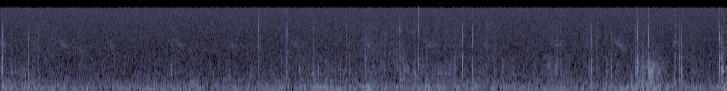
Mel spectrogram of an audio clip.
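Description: Long pointed acrylic nails tap the cheeks, nose and chin of a life-size hollow vinyl/plastic mannequin head decorated with stick-on gems. The result is quiet, scattered light clicks and ticks over a steady low hum, with a few slightly louder taps near the end.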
